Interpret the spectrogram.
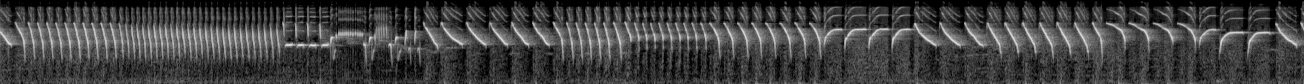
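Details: Local canary delivering a long rolling tutor song for other songbirds: about three seconds of dense, buzzy high trill, a brief flat whistle, then long runs of rapid, sharply downslurred notes repeated many times per second.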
